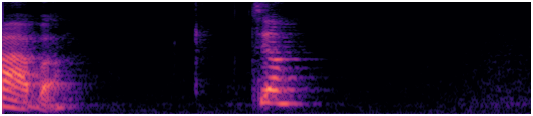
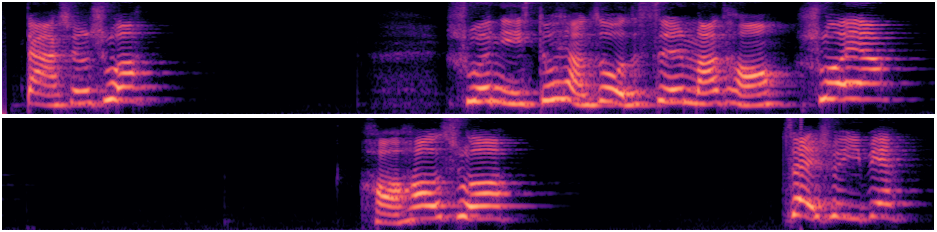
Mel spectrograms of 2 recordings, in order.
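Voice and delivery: loud, higher demanding shout; commanding shout; 5 semitones higher, 8 dB louder than usual. Acted. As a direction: yell the demand at him. Demanding he say it louder.

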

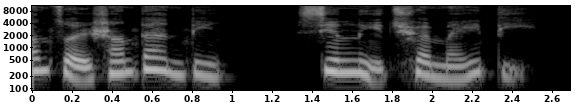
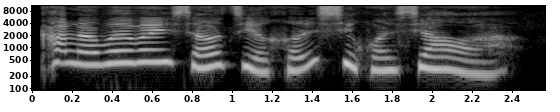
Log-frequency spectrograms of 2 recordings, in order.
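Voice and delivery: higher-pitched, pointed remark; higher voice, sarcastic observation; needling young chief; 7 semitones higher than usual. Acted. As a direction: needle the captive in a young boss's voice. Chief needles the sneering captive.

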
